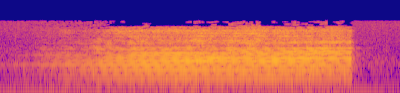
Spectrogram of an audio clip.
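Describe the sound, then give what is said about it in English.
A propeller airplane drones overhead, its steady humming engine swelling louder over about a second, holding at a loud level, then cutting off abruptly. No one speaks. “Send it over by airplane.”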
